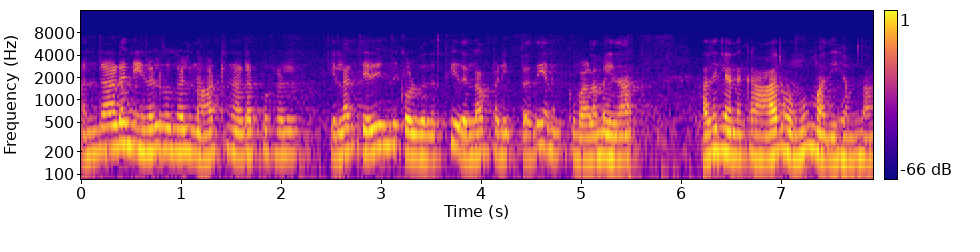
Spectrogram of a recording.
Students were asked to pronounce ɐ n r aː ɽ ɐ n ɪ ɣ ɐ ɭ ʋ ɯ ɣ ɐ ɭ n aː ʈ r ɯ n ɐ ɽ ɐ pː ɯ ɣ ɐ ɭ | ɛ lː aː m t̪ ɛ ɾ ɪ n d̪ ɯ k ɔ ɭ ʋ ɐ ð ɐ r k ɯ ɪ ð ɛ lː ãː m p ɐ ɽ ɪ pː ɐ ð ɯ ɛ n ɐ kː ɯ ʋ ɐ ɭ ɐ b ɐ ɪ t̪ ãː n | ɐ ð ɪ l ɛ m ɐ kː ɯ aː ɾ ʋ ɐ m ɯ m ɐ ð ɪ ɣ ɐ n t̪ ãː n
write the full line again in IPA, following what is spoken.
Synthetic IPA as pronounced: ɐ n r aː ɽ ɐ n ɪ ɣ ɐ ɭ ʋ ɯ ɣ ɐ ɭ n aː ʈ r ɯ n ɐ ɽ ɐ pː ɯ ɣ ɐ ɭ | ɛ lː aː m t̪ ɛ ɾ ɪ n d̪ ɯ k ɔ ɭ ʋ ɐ ð ɐ r k ɯ ɪ ð ɛ lː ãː m p ɐ ɽ ɪ pː ɐ ð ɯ ɛ n ɐ kː ɯ ʋ ɐ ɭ ɐ m ɐ ɪ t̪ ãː n | ɐ ð ɪ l ɛ n ɐ kː ɯ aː ɾ ʋ ɐ m ɯ m ɐ ð ɪ ɣ ɐ m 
